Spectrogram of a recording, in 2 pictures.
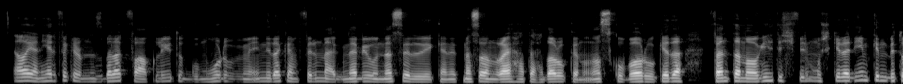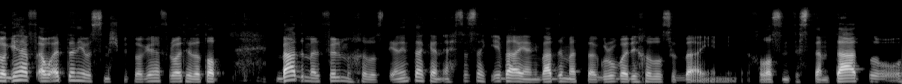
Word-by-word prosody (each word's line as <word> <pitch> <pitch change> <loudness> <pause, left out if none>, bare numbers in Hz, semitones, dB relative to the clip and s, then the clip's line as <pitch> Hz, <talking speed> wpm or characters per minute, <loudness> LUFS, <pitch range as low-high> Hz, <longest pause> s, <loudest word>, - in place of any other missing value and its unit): آه، 165 +1 +3
يعني 155 -2 0
هي - - 0
الفكرة 165 +1 -7
بالنسبة 135 +1 -7
لك 165 +1 0
في - - -5
عقلية 145 +6 -4
الجمهور 125 +5 -10
بما 125 -3 -12
إن 145 +1 -8
ده 145 - +2
كان 145 -2 -6
فيلم 145 +2 -7
أجنبي 135 +3 -2
والناس 130 +2 -1
اللي 125 -4 -2
كانت 120 0 -8
مثلًا 130 -1 +2
رايحة 125 -1 +5
تحضره 130 +3 +2
كانوا 115 - -6
ناس 130 +2 0
كُبار 135 0 +4
وكده، 145 +4 +4 0.3
فأنت 150 +2 +5
ما 145 -3 +6
واجهتش 170 +4 -1
فيه 165 - -9
المشكلة 170 +2 0
دي، 175 - -9
يمكن 195 -2 -4
بتواجهها 170 +4 +4
في - - -7
أوقات 155 +4 +4
تانية 185 -3 -2
بس 145 -3 -6
مش 130 - -15
بتواجهها 135 +6 -5
في 150 - -21
الوقت 140 +1 0
ده. 125 -3 +1
طَب - - +3 0.6
بعد 210 -7 +6
ما 145 -4 -5
الفيلم 165 +2 -6
خلص 115 -2 -10
يعني - - -5
أنت 160 +3 -4
كان 150 -6 -2
إحساسك 150 +4 -9
إيه 150 - -7
بقى 145 -2 +4
يعني 115 -2 -4
بعد 130 +4 +1
ما 130 -4 -3
التجربة 125 +3 -2
دي 125 +1 -2
خلصِت 120 -2 -7
بقى، 100 - 0
يعني 65 0 -18
خلاص - - -3
أنت - - -14
استمتعت 140 +6 +5
و 130 -1 -9
140 Hz, 215 wpm, -23 LUFS, 125-155 Hz, 0.6 s, ما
